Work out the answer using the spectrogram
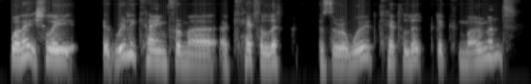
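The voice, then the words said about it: New Zealand accent. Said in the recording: “as you might pick up from my accent, I'm originally from New Zealand”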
